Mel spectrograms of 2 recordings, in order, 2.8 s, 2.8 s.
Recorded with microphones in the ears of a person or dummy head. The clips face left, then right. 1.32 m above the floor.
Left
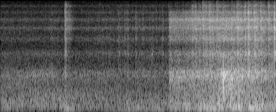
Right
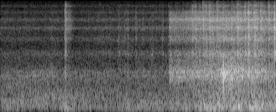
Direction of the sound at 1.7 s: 30° left (ahead or behind).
